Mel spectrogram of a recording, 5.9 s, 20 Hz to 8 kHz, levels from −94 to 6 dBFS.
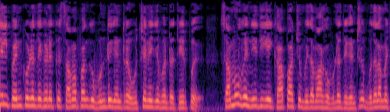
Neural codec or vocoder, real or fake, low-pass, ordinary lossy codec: none; real; none; none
